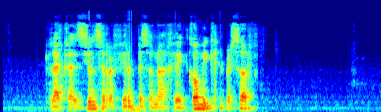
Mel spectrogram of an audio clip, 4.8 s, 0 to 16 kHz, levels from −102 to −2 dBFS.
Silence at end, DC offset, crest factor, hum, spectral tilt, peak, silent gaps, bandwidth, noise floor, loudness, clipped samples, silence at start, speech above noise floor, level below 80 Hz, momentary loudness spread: 1.55 s; under 0.1%; 22 dB; none; -6.5 dB/octave; -4 dBFS; none; 7.6 kHz; -67 dBFS; -24 LUFS; under 0.1%; 0.6 s; 43 dB; -50 dBFS; 9 LU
